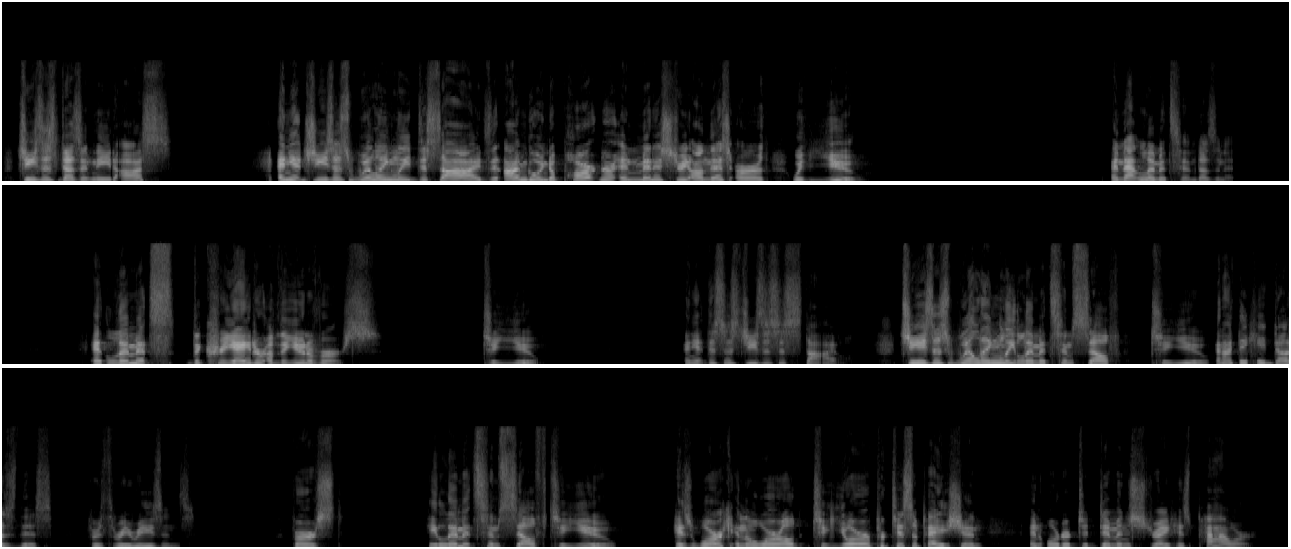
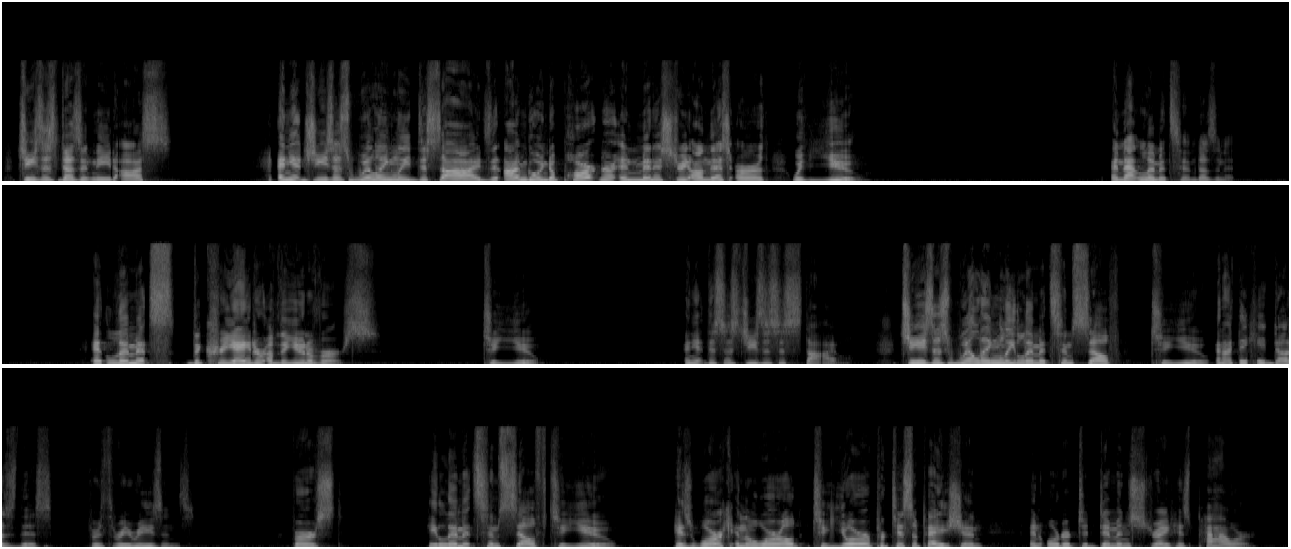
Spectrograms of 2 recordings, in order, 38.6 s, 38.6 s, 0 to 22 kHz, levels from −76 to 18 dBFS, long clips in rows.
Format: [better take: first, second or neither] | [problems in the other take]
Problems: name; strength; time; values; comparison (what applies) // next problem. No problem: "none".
second | thin; very slightly; fading below 250 Hz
